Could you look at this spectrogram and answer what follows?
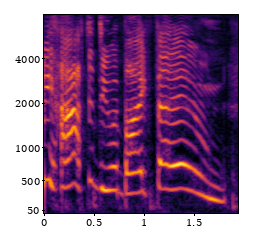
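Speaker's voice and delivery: slow, high mock-British woman; hammed-up British call-centre voice; horrible British accent. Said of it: "I do a horrible British accent".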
